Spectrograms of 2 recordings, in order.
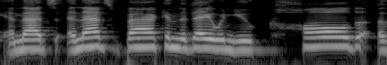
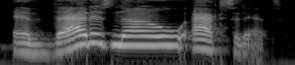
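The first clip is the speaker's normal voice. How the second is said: ordinary delivery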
